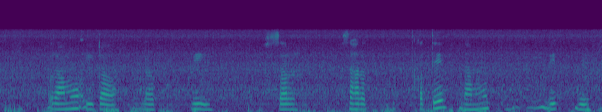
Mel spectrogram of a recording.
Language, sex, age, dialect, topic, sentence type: Magahi, female, 25-30, Northeastern/Surjapuri, agriculture, statement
